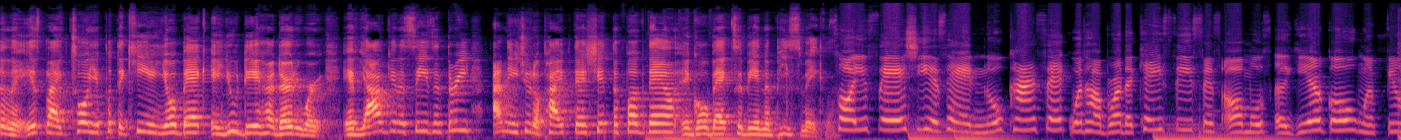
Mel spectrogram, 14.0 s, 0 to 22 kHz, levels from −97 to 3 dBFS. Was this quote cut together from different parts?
no; 0 cuts

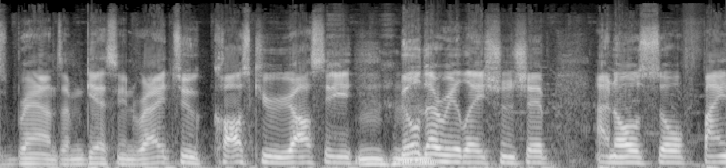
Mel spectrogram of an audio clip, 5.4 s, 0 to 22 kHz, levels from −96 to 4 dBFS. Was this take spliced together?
no; 0 cuts

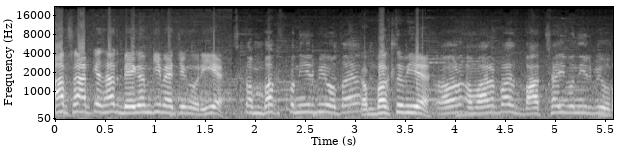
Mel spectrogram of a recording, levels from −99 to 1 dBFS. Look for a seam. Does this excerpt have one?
yes; 1 cut; at 1.8 s

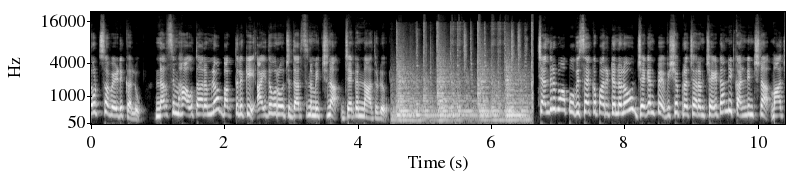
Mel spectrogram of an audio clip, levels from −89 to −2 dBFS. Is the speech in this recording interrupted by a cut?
no; 0 cuts

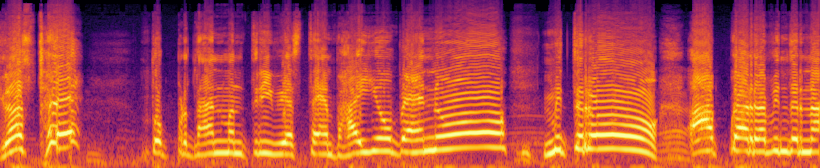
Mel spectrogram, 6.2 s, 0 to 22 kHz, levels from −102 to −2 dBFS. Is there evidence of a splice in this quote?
no; 0 cuts

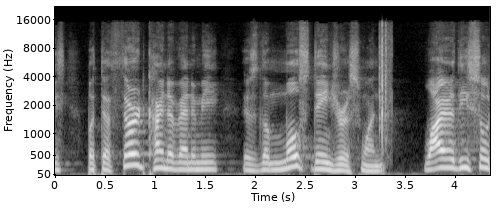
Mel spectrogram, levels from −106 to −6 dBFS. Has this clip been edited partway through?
yes; 1 cut; at 3.4 s

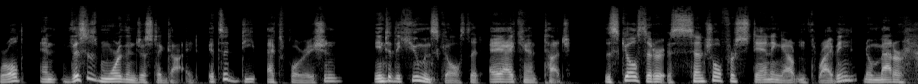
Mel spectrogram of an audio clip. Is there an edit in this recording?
no; 0 cuts

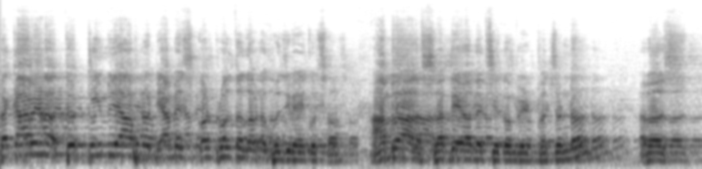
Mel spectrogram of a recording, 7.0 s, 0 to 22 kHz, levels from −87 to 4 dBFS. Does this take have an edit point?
yes; 1 cut; at 3.5 s

